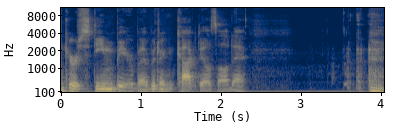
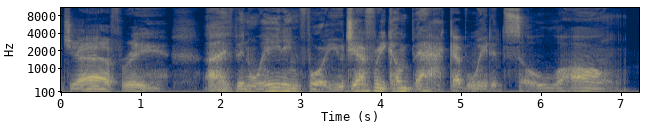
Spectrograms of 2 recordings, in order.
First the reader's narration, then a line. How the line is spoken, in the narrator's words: The ghost moaning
